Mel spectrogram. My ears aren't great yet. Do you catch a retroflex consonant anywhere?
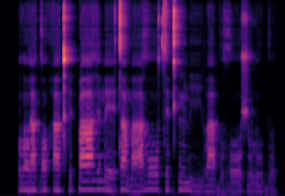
no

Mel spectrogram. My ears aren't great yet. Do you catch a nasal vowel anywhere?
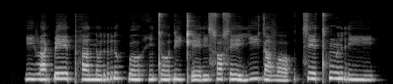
yes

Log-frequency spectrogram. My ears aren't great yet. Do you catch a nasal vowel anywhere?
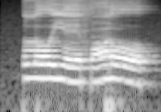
yes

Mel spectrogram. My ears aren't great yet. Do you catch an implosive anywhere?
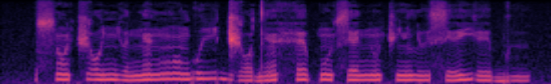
no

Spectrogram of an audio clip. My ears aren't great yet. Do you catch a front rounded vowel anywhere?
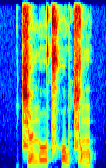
yes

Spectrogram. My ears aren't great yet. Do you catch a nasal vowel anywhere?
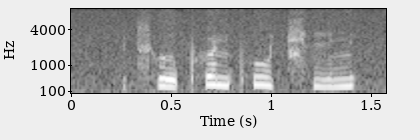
no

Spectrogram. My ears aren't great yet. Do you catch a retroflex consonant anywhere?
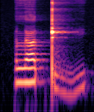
yes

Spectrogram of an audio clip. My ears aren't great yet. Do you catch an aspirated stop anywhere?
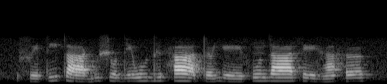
no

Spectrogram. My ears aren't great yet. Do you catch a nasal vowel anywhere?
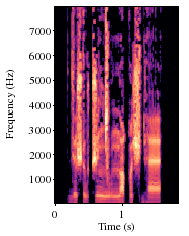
yes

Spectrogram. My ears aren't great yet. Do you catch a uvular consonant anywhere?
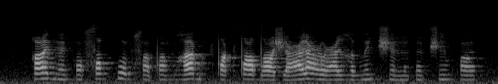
yes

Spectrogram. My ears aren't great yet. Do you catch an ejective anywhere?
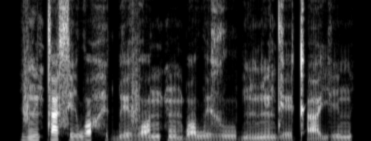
yes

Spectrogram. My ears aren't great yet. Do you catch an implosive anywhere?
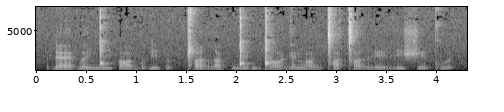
yes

